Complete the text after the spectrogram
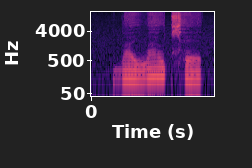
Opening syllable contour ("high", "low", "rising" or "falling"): low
